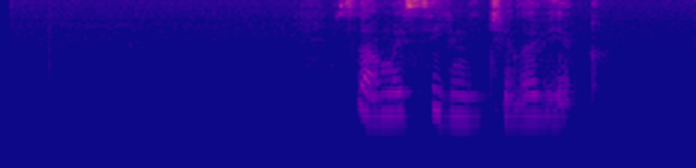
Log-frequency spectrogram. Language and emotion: Russian, sad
